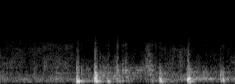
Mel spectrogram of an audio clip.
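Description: A handful of short, dull thumps in the second half, most likely knocks or handling picked up by a close microphone.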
